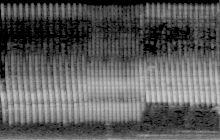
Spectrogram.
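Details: Canary pouring out a rapid rolling trill of short whistled notes, several per second, changing tone midway, with faint background hiss.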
